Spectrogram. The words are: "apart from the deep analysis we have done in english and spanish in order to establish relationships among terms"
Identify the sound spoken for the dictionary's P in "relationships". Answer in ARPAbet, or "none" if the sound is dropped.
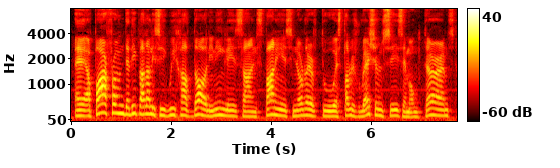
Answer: none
